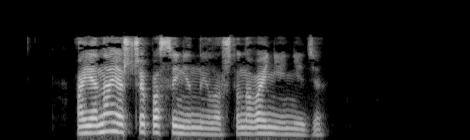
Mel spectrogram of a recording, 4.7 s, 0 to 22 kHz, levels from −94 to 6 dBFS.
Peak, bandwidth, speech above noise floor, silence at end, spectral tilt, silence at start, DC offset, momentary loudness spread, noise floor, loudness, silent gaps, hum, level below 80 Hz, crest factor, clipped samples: 0 dBFS; 8 kHz; over 73 dB; 1.5 s; -1.5 dB/octave; 0.8 s; under 0.1%; 18 LU; under -90 dBFS; -15 LUFS; none; none; -68 dBFS; 20 dB; under 0.1%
